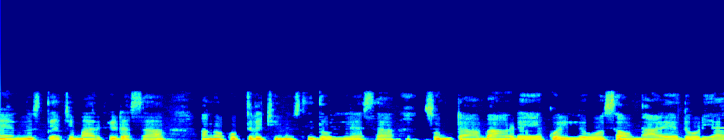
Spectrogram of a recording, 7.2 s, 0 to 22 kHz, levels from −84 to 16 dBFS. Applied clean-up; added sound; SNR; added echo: none; none; none; none.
